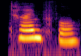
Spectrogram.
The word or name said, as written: timeful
